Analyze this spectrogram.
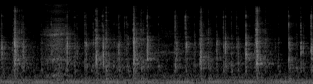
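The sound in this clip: Typing on a keyboard as a statement is taken down in a police interrogation: many rapid, irregular keystrokes with sharp clicks, fairly loud over a steady low hum, with no talk.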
